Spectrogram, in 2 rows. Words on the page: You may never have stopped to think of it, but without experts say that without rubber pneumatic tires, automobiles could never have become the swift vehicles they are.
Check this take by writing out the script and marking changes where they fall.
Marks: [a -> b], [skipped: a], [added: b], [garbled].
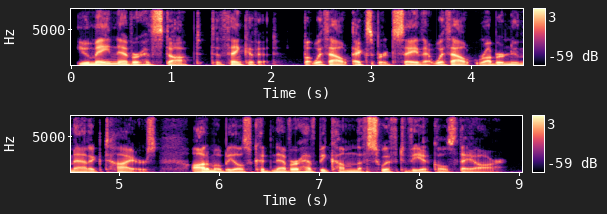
You may never have stopped to think of it, but without experts say that without rubber pneumatic tires, automobiles could never have become the swift vehicles they are.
